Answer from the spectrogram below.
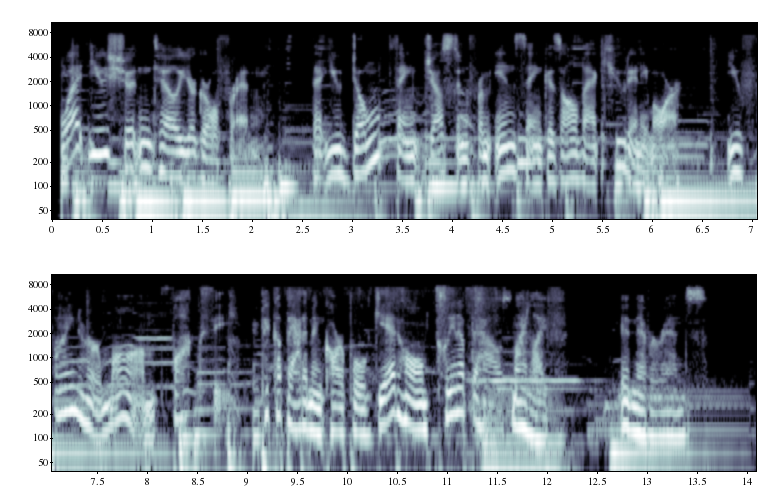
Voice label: character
